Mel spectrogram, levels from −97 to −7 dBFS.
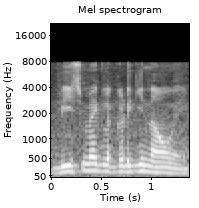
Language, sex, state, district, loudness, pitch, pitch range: Hindi, male, Arunachal Pradesh, Lower Dibang Valley, -13 LUFS, 155 Hz, 135-160 Hz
